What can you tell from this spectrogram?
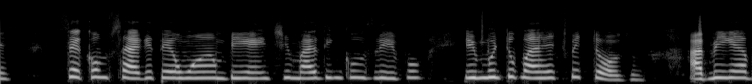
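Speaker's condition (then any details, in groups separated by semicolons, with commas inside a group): Cerebral palsy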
